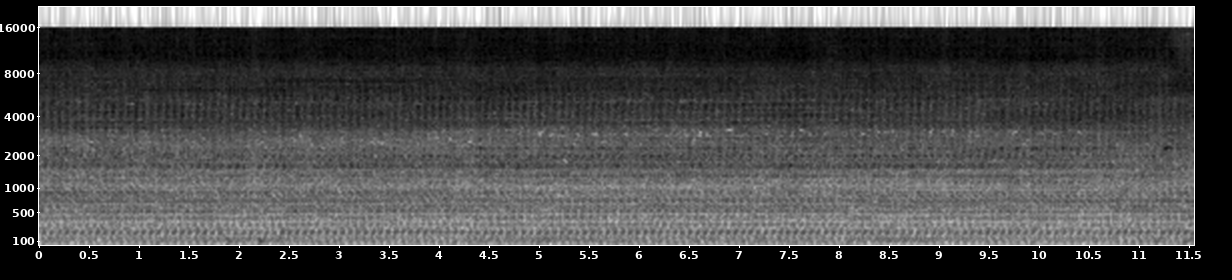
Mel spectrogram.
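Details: 1979 Volkswagen Type 2 with 2-liter fuel-injected flat-four engine at idle: light glassy clink repeating two to three times a second, like bottles banging; owner suspects the fan, refitted unmarked after cleaning and painting; cause unconfirmed.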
